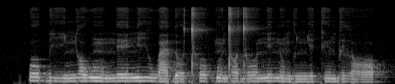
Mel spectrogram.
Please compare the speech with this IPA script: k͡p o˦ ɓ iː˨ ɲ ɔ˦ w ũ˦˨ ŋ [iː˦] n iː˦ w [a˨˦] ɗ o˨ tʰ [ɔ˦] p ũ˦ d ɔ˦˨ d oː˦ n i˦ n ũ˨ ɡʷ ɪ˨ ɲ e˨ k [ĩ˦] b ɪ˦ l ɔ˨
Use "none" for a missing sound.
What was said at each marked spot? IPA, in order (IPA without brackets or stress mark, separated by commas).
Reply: eː˦, a˨, o˦, ĩ˦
